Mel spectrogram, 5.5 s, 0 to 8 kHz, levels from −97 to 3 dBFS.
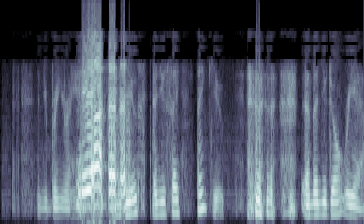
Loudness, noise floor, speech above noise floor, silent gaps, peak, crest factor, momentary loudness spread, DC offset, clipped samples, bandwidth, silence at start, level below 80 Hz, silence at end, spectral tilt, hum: -12 LUFS; -45 dBFS; 34 dB; none; 0 dBFS; 12 dB; 19 LU; under 0.1%; 2%; 8 kHz; 0.55 s; -50 dBFS; 0 s; -6.5 dB/octave; none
